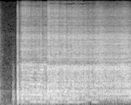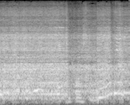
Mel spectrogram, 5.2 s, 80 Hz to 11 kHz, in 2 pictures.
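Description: Realistic SCR-3 boombox radio switched on about a third of a second in, giving a loud, steady hiss of static as it is tuned between stations, with faint traces of a broadcast under the noise.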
